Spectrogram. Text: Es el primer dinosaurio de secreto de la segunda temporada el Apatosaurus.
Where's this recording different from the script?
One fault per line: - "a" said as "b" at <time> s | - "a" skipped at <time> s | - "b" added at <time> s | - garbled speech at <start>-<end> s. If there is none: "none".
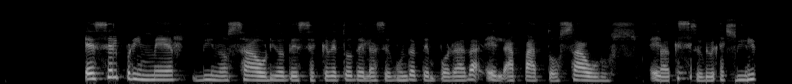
- garbled speech at 6.5-7.6 s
